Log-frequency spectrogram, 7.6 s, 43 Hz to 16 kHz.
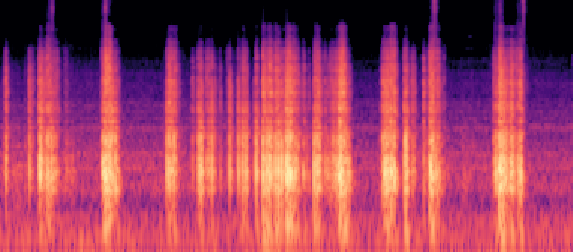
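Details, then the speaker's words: Intermittent sharp crackle through the speaker over a quiet hum on a radio powered through a 100 W bulb limiter, mains transformer tapped 240–260 V, after it previously emitted smoke when plugged in; crackle cause not yet traced. "So where did all that smoke come from the last time we had this? We attempted this. You can hear a crackle in the speaker."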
